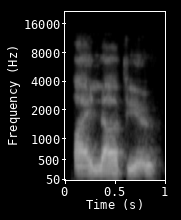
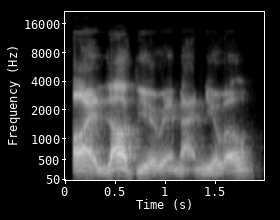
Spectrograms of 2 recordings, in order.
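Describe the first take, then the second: First: Put-on soft, low I love you in a northern accent; quiet. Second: Put-on I love you said aloud, northern accent; now say it out loud to him. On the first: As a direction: murmur it to yourself first. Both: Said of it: "Repeat out loud".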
